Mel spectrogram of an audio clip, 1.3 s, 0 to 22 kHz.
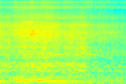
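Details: Yamaha X1 110 carburetted motorcycle after rebore, new piston rings, replaced broken one-way starter clutch and correctly refitted rotary oil filter: short steady idle, even low beat, no clatter; gear-engagement noise in clutch cover gone.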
